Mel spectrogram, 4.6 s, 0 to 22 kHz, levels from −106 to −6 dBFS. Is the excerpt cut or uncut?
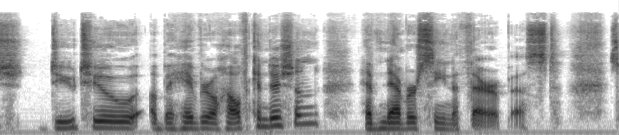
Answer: uncut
